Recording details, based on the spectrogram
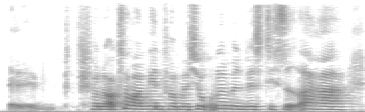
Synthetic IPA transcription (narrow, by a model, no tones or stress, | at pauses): fɒnɒ̽ɡ̥sɒ̽mɑ̈ŋəe̝nfɒmæɕo̝̰ːnɐmenʋe̝sd̥ise̝ð̞̰ˠɐɦɑ̈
